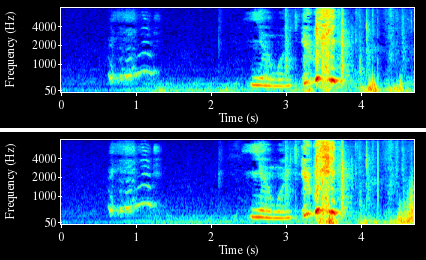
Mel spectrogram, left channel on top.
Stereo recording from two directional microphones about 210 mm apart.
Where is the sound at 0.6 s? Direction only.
45° right (ahead or behind).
